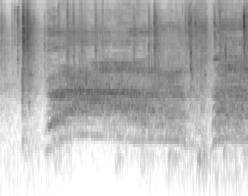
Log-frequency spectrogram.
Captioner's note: snarling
